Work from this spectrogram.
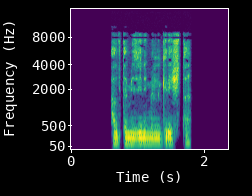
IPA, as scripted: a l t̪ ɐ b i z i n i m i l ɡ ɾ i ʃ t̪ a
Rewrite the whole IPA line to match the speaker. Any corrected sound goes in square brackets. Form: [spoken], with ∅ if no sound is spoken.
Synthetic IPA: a l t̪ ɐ [m] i z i n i m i l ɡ ɾ i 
